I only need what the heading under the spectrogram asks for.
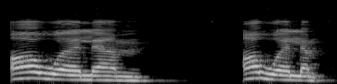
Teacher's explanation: വാവിനെ പ്രത്യേകം ശ്രദ്ധിക്കണേ, ചുണ്ടു കൂർപ്പിച്ച് പറയണം കേട്ടോ. അവലം, മീമിനെ ഇവിടെ വ്യക്തമാക്കി ഓതുക.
